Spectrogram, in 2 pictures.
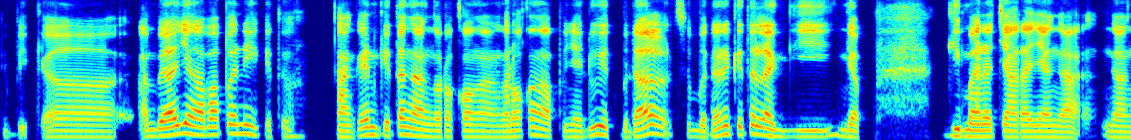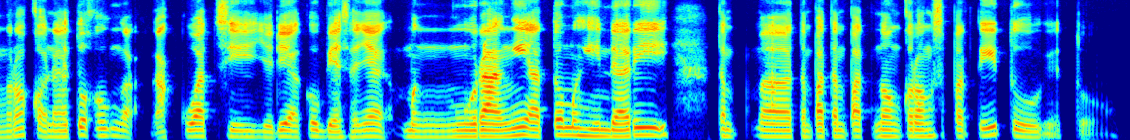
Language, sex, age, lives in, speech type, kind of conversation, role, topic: Indonesian, male, 45-49, Indonesia, conversation, advice, user, Mengapa saya selalu kembali ke kebiasaan lama meskipun ingin mengubahnya?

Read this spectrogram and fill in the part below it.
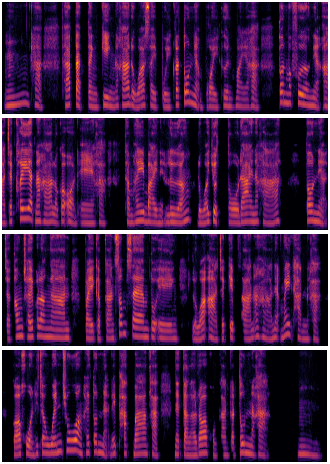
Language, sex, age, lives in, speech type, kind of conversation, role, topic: Thai, female, 30-34, United States, read, expert-assistant, expert, การดูแลต้นมะเฟืองให้ออกผลตลอดปี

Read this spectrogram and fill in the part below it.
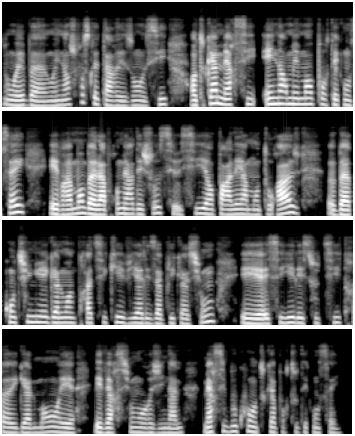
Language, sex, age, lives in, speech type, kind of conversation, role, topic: French, female, 35-39, France, conversation, advice, user, Comment avez-vous perdu votre motivation après un échec important ?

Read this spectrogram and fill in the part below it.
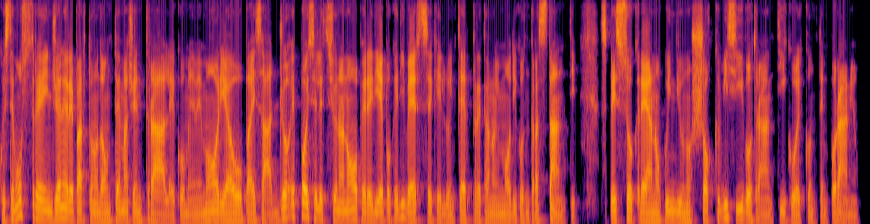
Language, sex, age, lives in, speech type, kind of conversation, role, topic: Italian, male, 25-29, Italy, read, expert-assistant, expert, Se volessi pianificare un viaggio immaginario tra le epoche artistiche, da dove potrei partire e quali tappe scegliere?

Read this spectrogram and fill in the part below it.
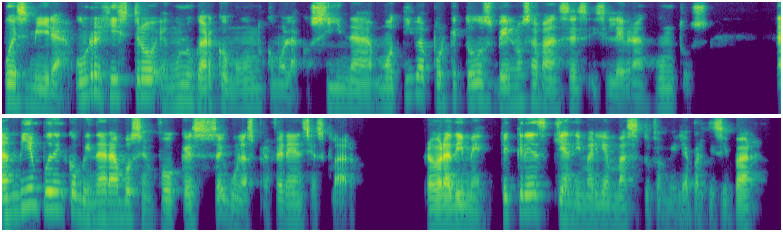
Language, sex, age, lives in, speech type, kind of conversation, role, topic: Spanish, male, 20-24, United States, read, expert-assistant, expert, ¿Qué ideas creativas podríamos implementar para que las personas adopten hábitos más saludables en su día a día?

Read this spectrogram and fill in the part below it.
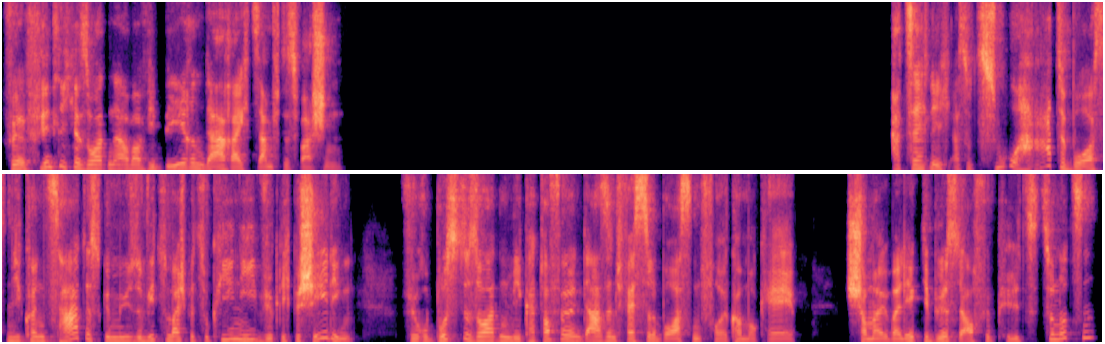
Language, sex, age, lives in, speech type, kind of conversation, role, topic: German, male, 30-34, Germany, read, expert-assistant, expert, Es gibt viele widersprüchliche Infos darüber, wie man Obst und Gemüse richtig wäscht – was stimmt denn nun wirklich für die Lebensmittelsicherheit?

